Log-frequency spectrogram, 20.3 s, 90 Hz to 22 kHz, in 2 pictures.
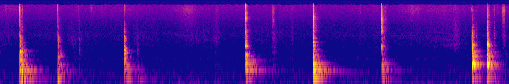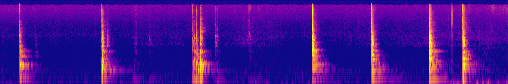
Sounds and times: Drumming on a nearly empty water jug 18.8 - 19.8

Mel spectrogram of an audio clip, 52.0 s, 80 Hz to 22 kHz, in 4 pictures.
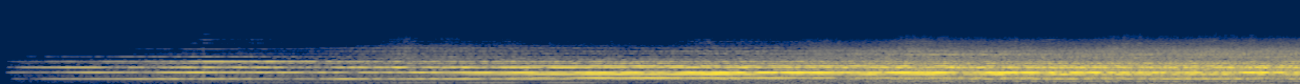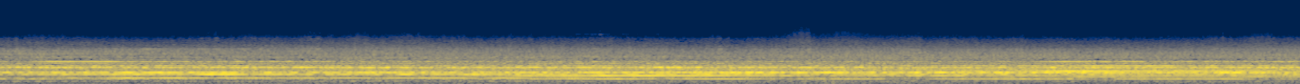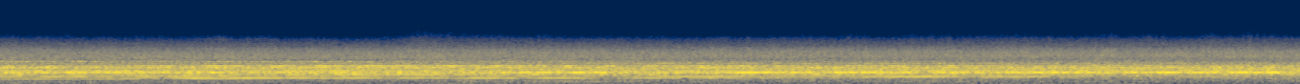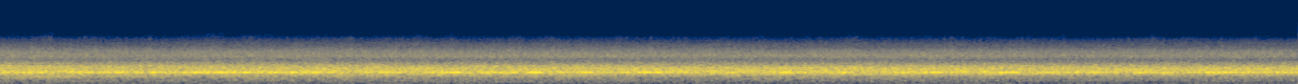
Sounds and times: notes on a Rhodes that drowns in reverb 0.1 - 42.0

